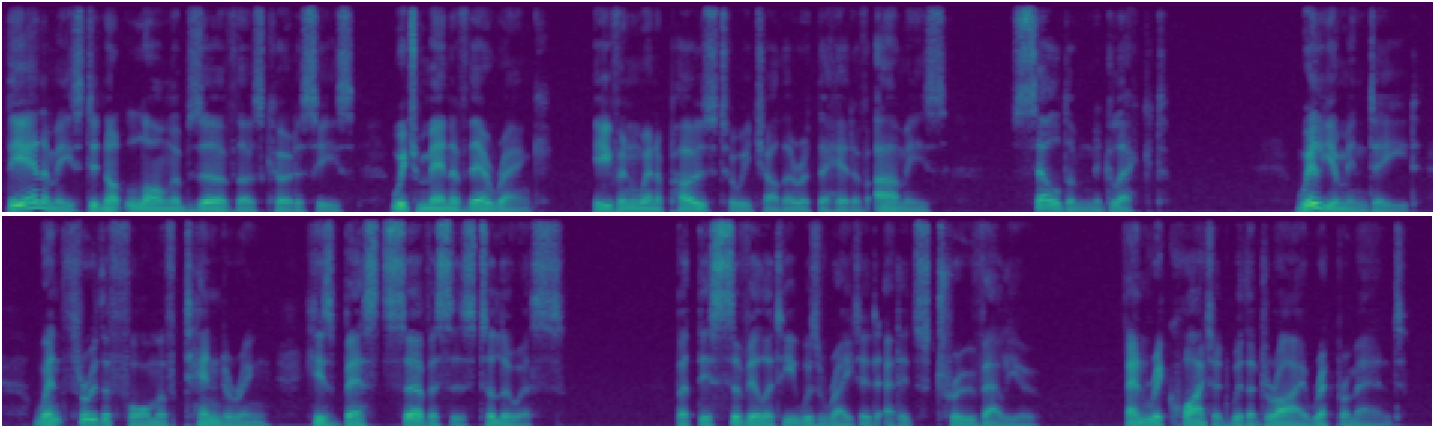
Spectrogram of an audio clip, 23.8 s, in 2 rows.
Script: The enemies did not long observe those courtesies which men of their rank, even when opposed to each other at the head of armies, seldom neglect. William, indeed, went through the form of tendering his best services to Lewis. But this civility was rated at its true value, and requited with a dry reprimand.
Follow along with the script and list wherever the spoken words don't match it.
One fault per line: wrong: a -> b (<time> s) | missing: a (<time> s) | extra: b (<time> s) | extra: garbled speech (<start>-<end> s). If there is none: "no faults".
no faults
